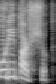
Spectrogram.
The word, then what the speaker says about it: পরিপার্শ্য: পারিপাষ্যিক ব্যবস্থা বলা হয় পরিপার্শ্য মানে সহজ সঠিক উচ্চারণটা পরিপার্শ্য ঠিক আছে আর অন্যভাবে আমি যেটা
